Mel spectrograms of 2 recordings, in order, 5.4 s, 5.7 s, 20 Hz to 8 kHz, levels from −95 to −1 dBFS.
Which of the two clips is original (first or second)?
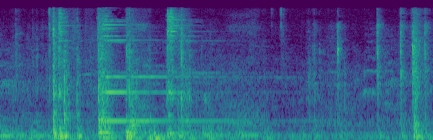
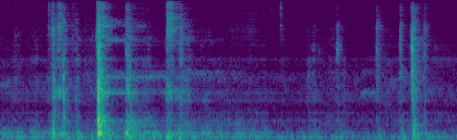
first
